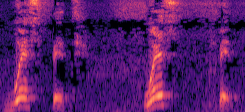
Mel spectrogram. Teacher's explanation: Tenemos que la mayor fuerza de voz está en la penúltima sílaba, hues. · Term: palabras graves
